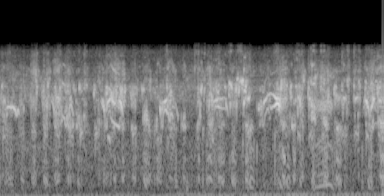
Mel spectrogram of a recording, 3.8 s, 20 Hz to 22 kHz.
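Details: Black stork chicks being fed large fish by their father at the nest, Noteć Forest (Puszcza Notecka), 18 June 2021; dense, raspy, rapidly pulsing chatter with high squeaky notes running continuously throughout.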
